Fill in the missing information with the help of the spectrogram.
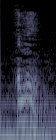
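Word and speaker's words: Tamim (תמים): Tamim.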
